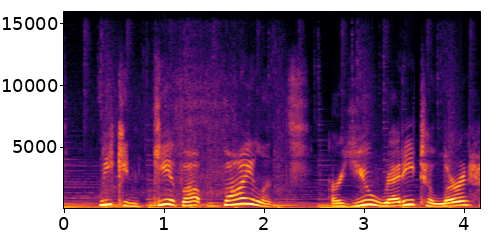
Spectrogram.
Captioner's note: waves sloshing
